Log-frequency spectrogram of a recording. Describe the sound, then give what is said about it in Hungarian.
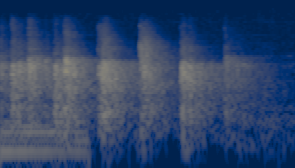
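A church audience claps for its volunteers. Several sharp claps come in a fairly regular rhythm, each with a short ring after it, and they grow quieter toward the end. “Úgyhogy adjunk egy nagy tapsot az önkénteseinknek, köszönjünk nekik.”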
